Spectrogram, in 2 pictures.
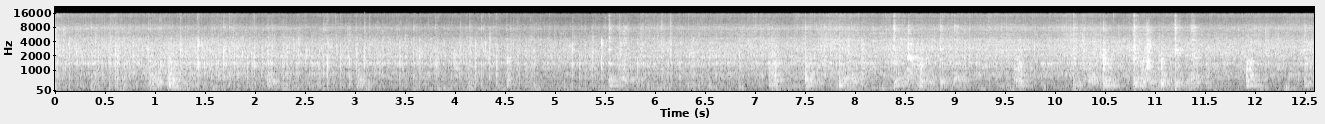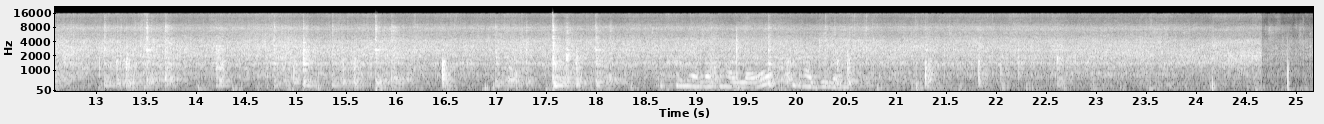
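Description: Chopped vegetables (potato, peas, cabbage, carrot) sizzling in hot oil in a kadhai, stirred with a spatula that scrapes and clicks against the pan. The clicks come thickest through the middle, and the sizzle drops away just before the end.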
